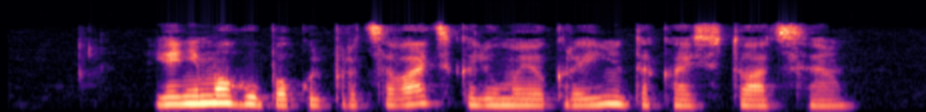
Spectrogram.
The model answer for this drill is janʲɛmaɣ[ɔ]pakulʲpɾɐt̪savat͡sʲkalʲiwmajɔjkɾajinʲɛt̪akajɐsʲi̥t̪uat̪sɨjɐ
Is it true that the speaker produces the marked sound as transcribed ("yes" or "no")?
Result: no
